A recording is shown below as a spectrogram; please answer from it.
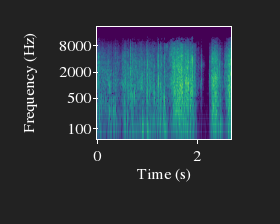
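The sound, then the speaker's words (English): A paper envelope is torn open with crinkling, crunching rustles. The rustles come in a few dense bursts, the loudest near the middle, with a brief silent gap just before the end. “Okay, let's open that envelope up.”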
